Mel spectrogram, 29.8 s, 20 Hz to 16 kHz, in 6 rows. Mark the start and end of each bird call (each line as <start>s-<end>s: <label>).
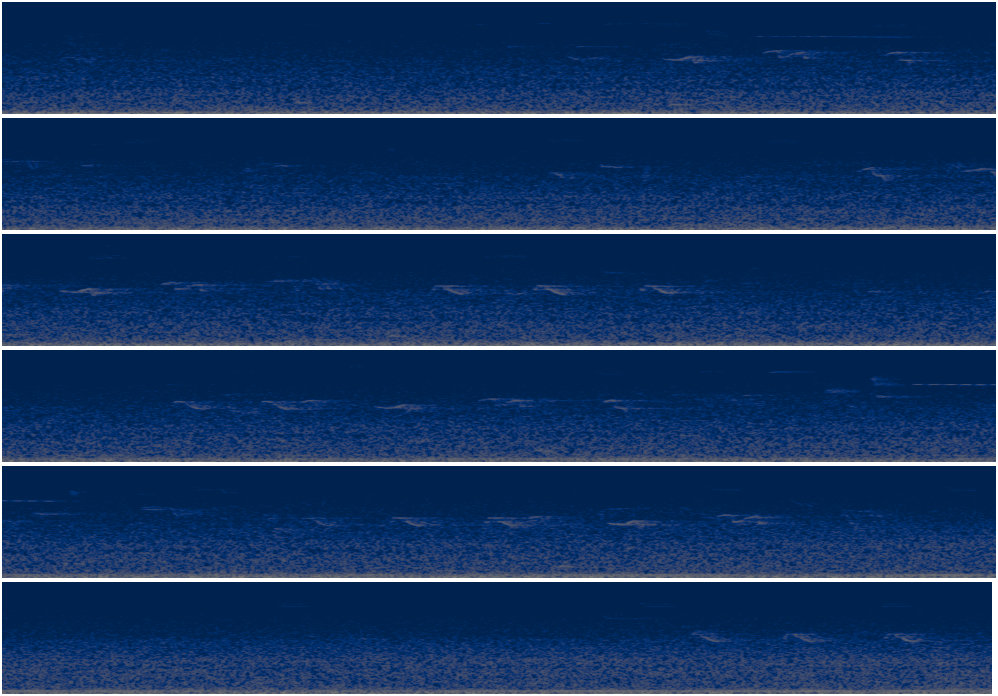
2.3s-5.1s: Song Sparrow (Melospiza melodia)
3.2s-29.8s: American Robin (Turdus migratorius)
18.3s-20.6s: Song Sparrow (Melospiza melodia)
